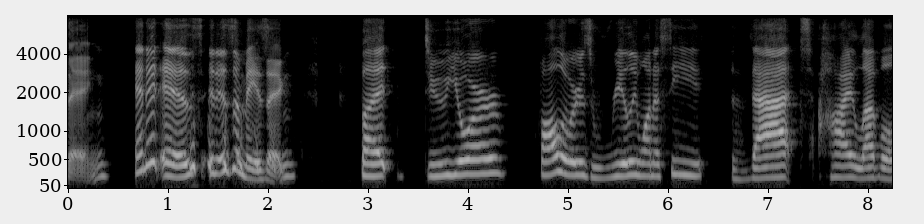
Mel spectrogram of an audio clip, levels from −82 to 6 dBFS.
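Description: Speech over a call path showing short concealed packet loss: around 6.08 to 6.12 s and again 6.58 to 6.64 s, roughly 20 ms and 40 ms of audio arrived too late, and the receiver extended the preceding sound to cover each gap. Each patch is a brief smeared wobble, under a band limit at 8 kHz that fits G.722.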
